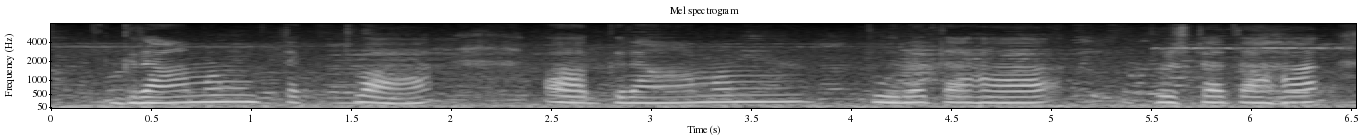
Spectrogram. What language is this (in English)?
Sanskrit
